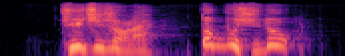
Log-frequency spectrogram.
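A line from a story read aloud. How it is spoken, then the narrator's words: Loud threatening shout. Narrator (Chinese): 他们三个人大喊道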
